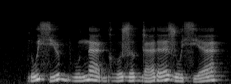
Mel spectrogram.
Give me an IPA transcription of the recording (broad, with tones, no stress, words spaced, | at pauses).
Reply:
ɾu˩˥sʲə˞˩˥ bʱu˨næ˦˨ ɡʱʊ˨˩˦zə˩˥ ɡæ˨˩˦ɾɛ˩˥zu˨sʲæ˩˥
